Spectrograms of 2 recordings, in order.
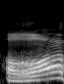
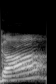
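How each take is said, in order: First: It is a throaty gh sound. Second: It is a hard g sound. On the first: The speaker calls it right. "गा को गा पढ़ते हैं" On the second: The speaker calls it wrong. "ये गाफ की अदायगी है"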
